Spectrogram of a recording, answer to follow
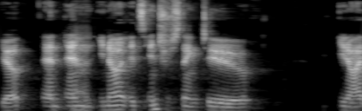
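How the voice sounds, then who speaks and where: The man's tone is bright and sharp, and his pace is moderate. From Hawaii. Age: young. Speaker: chef. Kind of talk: interview. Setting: remote recording.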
